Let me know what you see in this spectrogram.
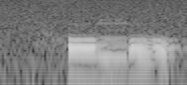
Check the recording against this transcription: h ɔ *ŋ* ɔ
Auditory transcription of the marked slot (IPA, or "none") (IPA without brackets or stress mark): ŋ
